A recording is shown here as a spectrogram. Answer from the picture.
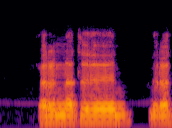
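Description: A man's voice chanting in a steady, held pitch, starting about half a second in, lasting about a second, and returning just before the end.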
